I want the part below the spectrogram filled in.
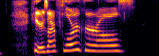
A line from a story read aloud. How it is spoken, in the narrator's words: Emma squealed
